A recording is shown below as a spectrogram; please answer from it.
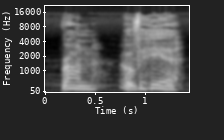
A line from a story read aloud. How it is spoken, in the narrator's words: I called out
